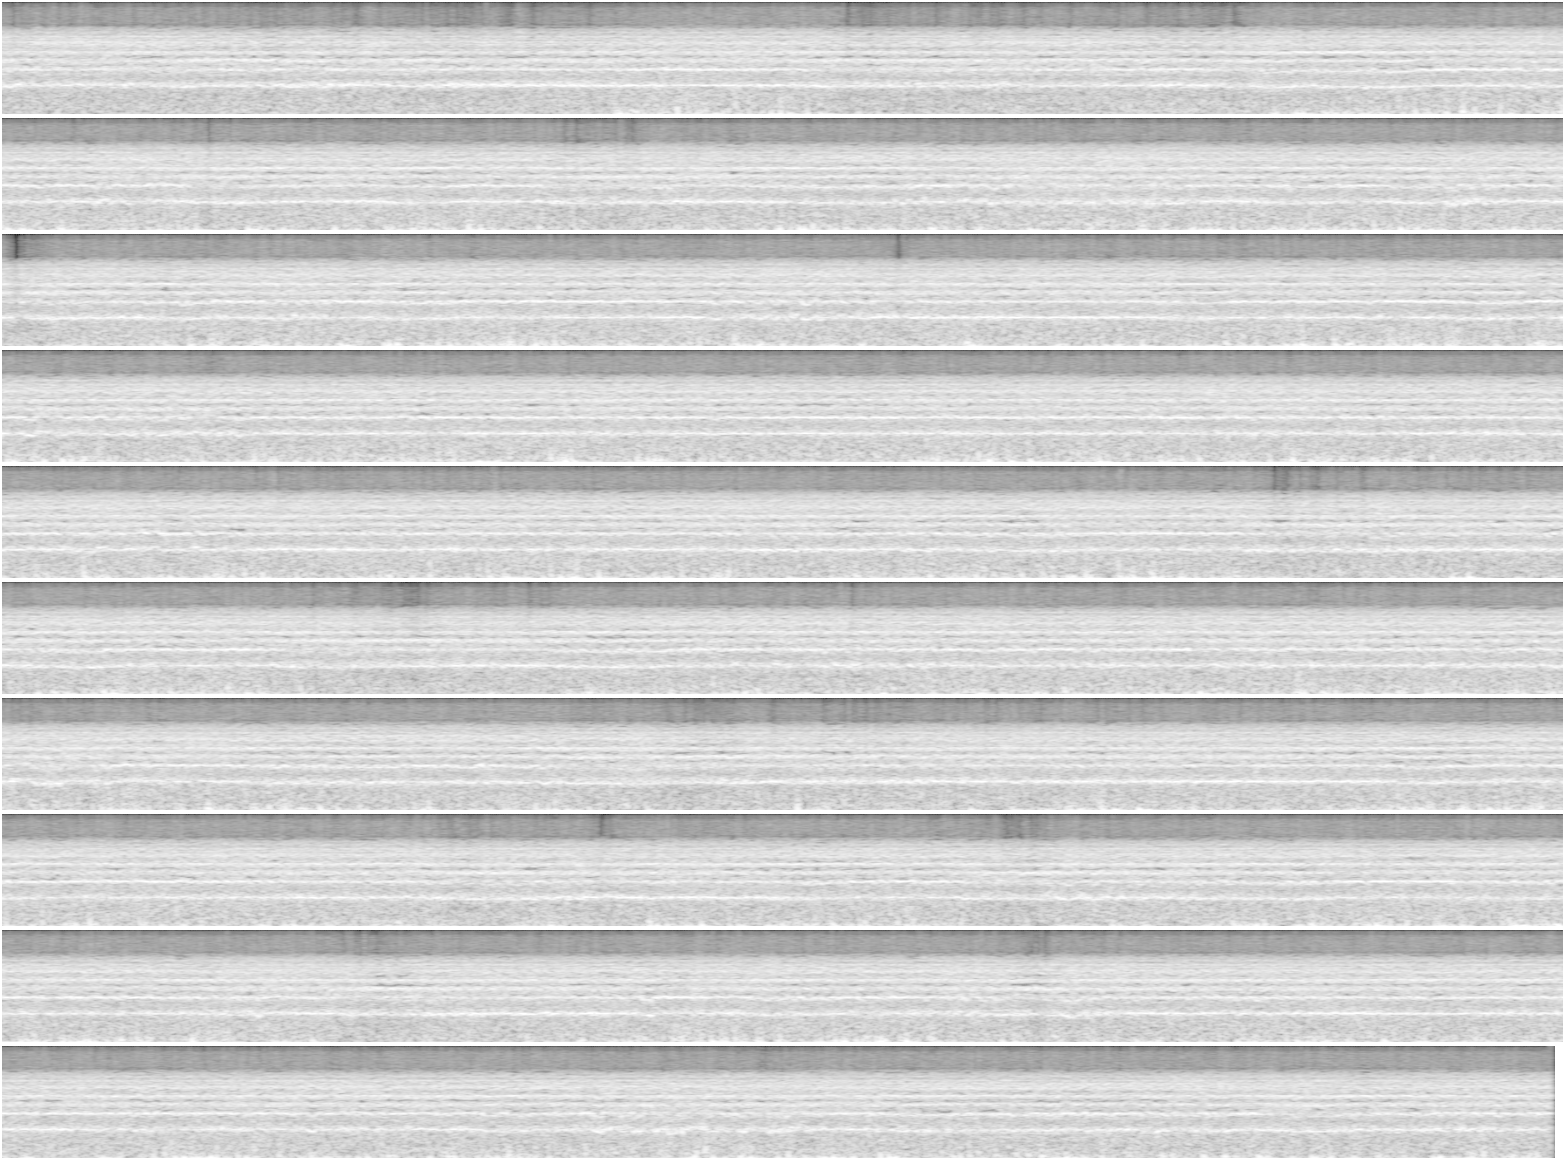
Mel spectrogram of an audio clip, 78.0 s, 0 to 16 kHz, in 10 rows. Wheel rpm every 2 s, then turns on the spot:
220, 230, 220, 220, 230, 220, 220, 230, 220, 230, 230, 230, 230, 230, 230, 230, 230, 230, 220, 230, 220, 230, 230, 230, 210, 220, 230, 230, 230, 220, 220, 230, 230, 230, 230, 230, 220, 210, 220.
none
